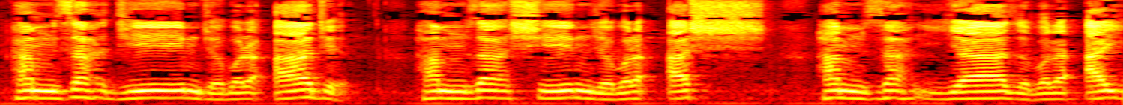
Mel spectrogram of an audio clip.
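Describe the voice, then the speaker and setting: A man teaching Quran recitation step by step, slowly sounding out Arabic letters and explaining how each is pronounced while pointing at a diagram. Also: a little high, darkish tone, slightly rough.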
